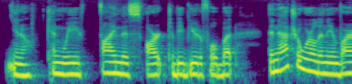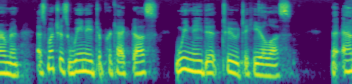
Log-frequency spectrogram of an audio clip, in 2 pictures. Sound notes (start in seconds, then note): none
